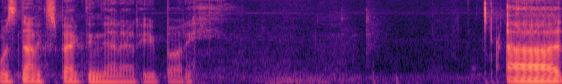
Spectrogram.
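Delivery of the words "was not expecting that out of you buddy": choked up, fading to soft. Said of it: "hold on, I'm getting choked up".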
